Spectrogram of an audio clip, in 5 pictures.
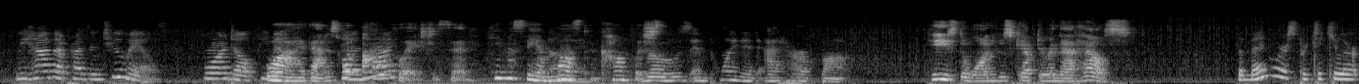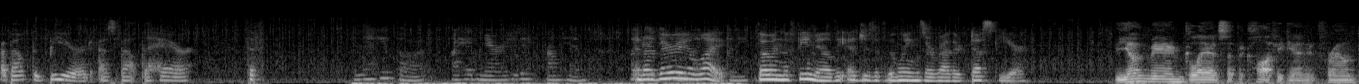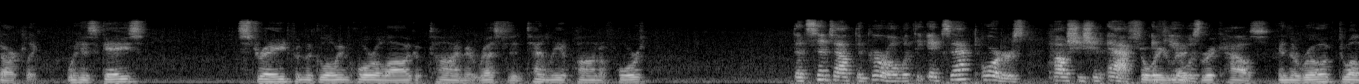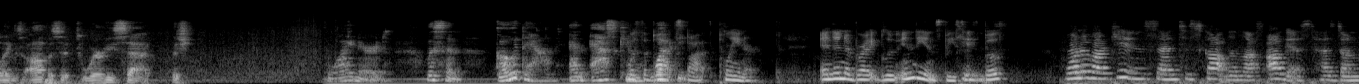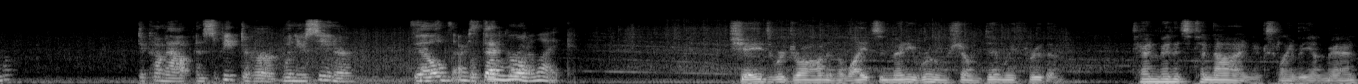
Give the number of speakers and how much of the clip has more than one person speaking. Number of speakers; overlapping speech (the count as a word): eight, about 11%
